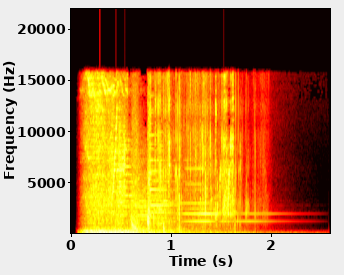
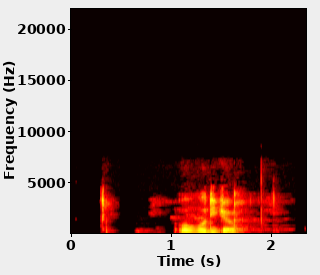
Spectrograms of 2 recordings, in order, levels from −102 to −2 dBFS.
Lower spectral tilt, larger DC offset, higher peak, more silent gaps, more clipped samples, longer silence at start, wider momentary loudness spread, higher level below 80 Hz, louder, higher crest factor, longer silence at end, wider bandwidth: second, -3 dB/octave vs -6.5 dB/octave; neither; first, 0 dBFS vs -16 dBFS; second, none vs 0.49-0.64 s; neither; second, 0.05 s vs 0.3 s; about the same, 10 LU vs 11 LU; first, -24 dBFS vs -68 dBFS; first, -11 LUFS vs -32 LUFS; second, 14 dB vs 20 dB; about the same, 0.65 s vs 0.6 s; first, 16.5 kHz vs 7.2 kHz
